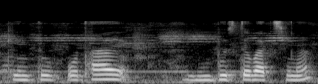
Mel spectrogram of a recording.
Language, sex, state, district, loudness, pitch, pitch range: Bengali, female, West Bengal, Kolkata, -16 LUFS, 205 Hz, 195-215 Hz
